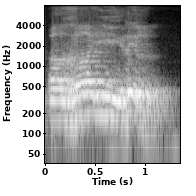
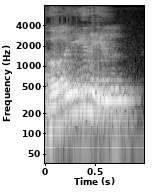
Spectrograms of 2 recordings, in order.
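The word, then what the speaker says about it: غير: Ghu ghairil bukan giril ya. Kalau giril nanti salah lagi.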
